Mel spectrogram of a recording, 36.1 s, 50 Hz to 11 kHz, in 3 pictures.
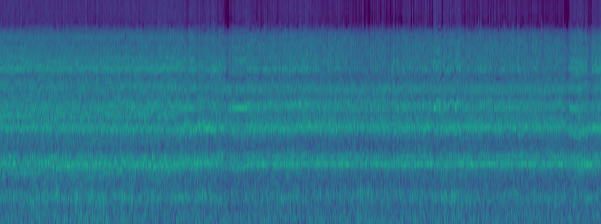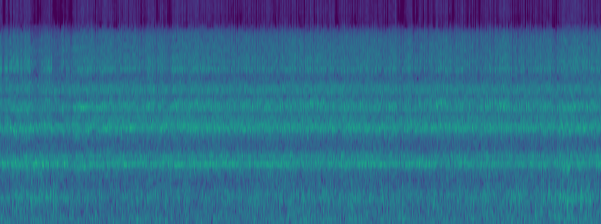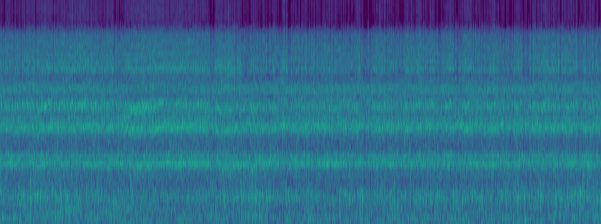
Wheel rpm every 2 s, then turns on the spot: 210, 220, 230, 230, 230, 230, 230, 230, 230, 230, 240, 230, 240, 230, 230, 230, 230, 230.
none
